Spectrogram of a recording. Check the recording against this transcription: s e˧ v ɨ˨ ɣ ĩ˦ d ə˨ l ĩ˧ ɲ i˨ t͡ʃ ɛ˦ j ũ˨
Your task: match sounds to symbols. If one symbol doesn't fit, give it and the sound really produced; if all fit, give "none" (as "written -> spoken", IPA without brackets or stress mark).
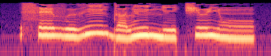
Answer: ɛ˦ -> ɨ˦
